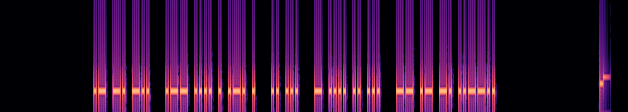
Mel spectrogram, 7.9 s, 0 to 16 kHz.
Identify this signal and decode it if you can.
Morse code, heard as a keyed tone, about 40 wpm, 700 Hz. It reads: AND WHERE IS THIS MAN?
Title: Sentences from Top 200 Words 40wpm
